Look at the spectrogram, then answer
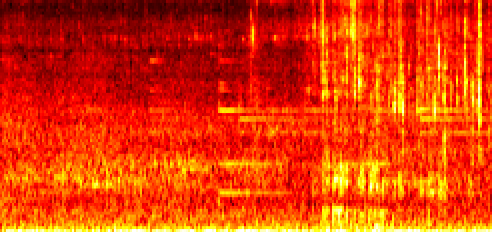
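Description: A hole in a garden drip watering line sprays a small fountain, making a steady, fizzing water hiss over a low rumble, with splashy bursts growing denser toward the end.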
